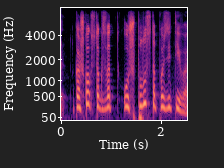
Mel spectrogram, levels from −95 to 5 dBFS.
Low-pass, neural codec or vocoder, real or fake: 7.2 kHz; none; real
